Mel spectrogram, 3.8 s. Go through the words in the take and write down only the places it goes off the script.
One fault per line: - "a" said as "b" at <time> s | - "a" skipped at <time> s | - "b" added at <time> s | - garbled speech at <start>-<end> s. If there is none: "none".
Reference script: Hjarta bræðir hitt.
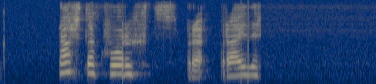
- "hvorugs" added at 1.0 s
